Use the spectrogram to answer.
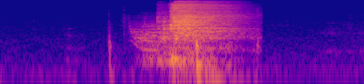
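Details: Wet, spraying sneeze from a male, from a compilation of his own sneezes (some induced): a short catch of breath, then one forceful sneeze burst.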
